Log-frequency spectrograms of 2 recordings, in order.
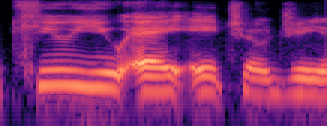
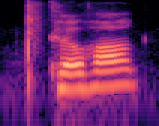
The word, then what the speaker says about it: quahog: that's not true Lance completely cement uh so q-u-a-h-o-g is how you spell it yeah but it's pronounced Quahog Quahog okay you see this is a problem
